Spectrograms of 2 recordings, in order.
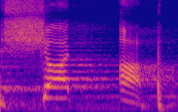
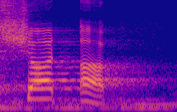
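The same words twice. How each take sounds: First: A hint of God cutting him off, blunt; the Lord's voice. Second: Lightly voiced God silencing him, blunt; a touch of the Lord shutting down his doubts; the Lord's voice. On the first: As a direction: voice the Lord telling him to stop, lightly. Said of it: "And the Lord saying". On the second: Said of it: "he says".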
